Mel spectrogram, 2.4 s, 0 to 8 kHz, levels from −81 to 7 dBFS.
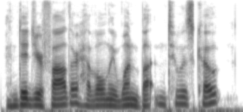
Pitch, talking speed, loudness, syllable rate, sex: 125 Hz, 270 wpm, -17 LUFS, 7.0 syllables/s, male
